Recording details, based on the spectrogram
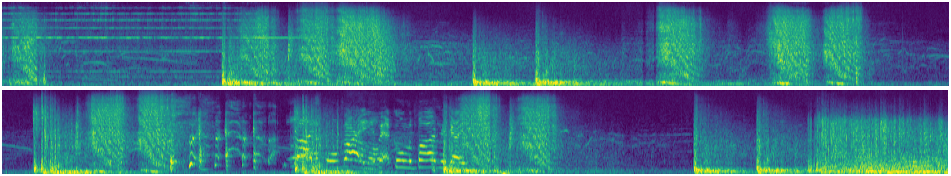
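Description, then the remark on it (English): A box of fireworks that has caught fire goes off, a long run of loud bangs and crackling bursts at uneven intervals, with a brief steady tone at the start. “Look, that pile of gems has caught fire. Look out. It's next to that box of fireworks.”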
